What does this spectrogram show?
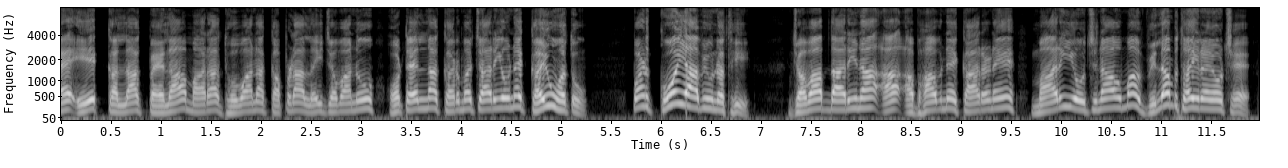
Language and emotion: Gujarati, angry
